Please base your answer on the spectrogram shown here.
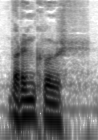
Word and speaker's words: Brâncuși: In Romanian, his name is pronounced Constantin Brâncuși.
